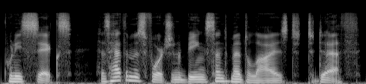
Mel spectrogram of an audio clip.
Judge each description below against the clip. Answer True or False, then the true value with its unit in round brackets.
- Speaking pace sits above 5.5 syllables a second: True (6.1 syllables/s)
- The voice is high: False (110 Hz)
